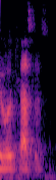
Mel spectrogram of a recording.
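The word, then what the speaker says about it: Luteces: How do you say their name? Lutesses. – Yeah, the Lutesses.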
